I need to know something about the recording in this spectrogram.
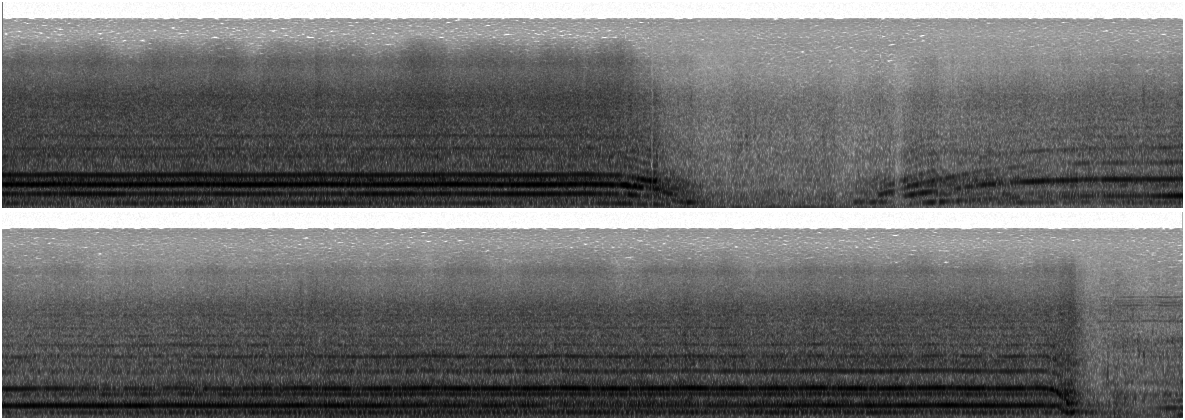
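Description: A crane motor whines steadily, winds down, then winds back up.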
